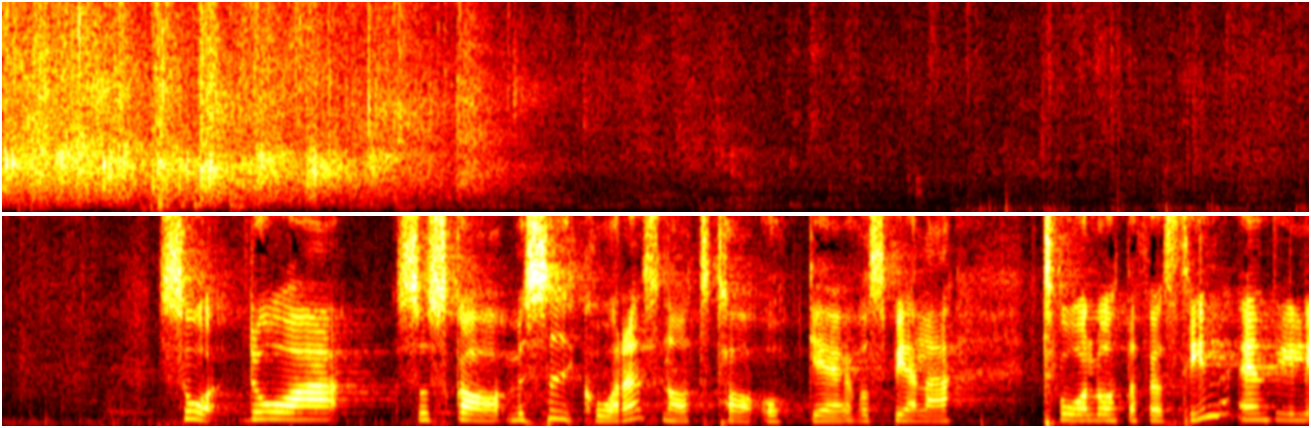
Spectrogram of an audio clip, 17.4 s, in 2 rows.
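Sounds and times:
applause in a church: 0:00.0 - 0:03.6
speech: 0:09.9 - 0:17.4.

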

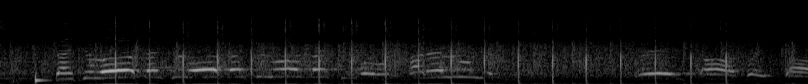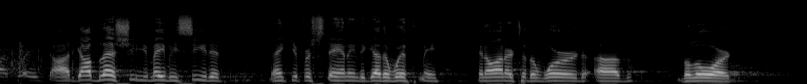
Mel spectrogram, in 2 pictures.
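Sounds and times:
audience clapping: 0:00.0 - 0:08.9
speech: 0:00.4 - 0:05.1, 0:07.5 - 0:15.6.

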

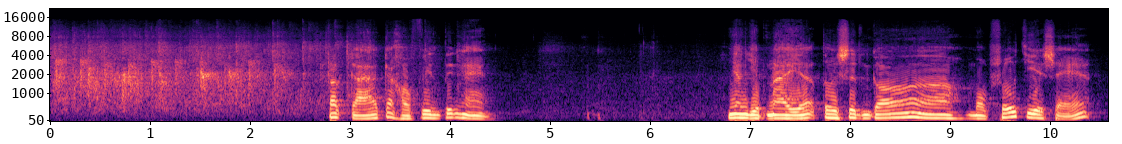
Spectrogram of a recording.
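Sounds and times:
audience applause at a Korean language event: 0:00.0 - 0:03.8
speech: 0:02.8 - 0:04.5, 0:06.8 - 0:10.5.

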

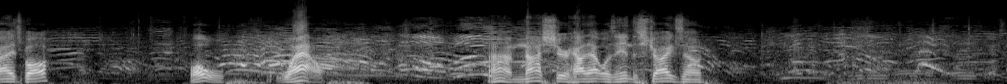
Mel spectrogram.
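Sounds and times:
speech: 0:00.0 - 0:00.6, 0:01.9 - 0:03.5, 0:04.9 - 0:07.2
stadium crowd reacting to a pitch: 0:00.0 - 0:10.0.

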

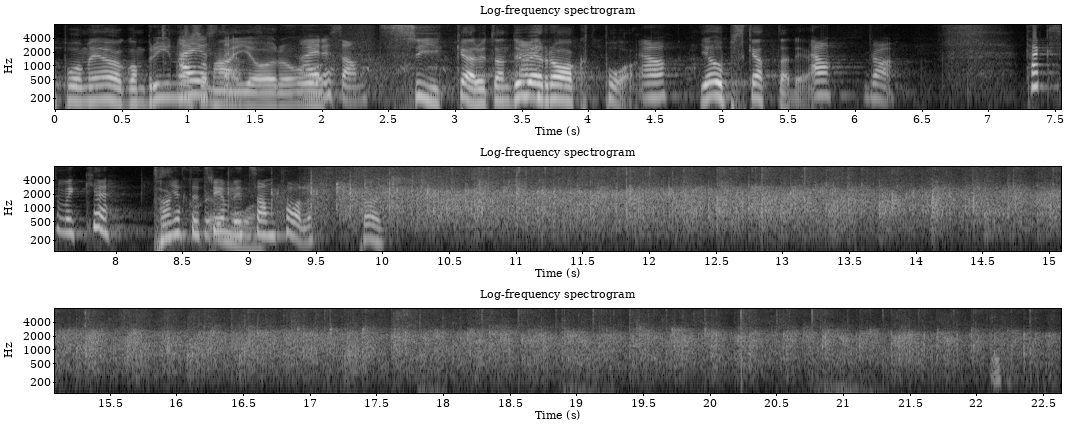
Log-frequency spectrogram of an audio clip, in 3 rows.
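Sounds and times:
speech: 0:00.0 - 0:10.3
audience applause: 0:08.8 - 0:22.6.

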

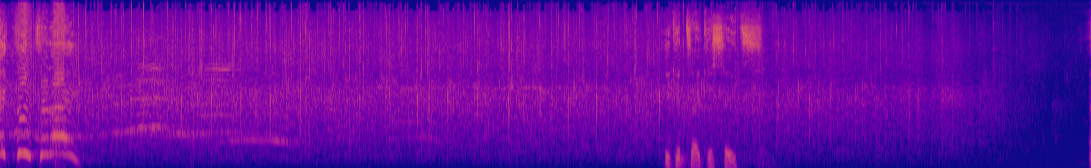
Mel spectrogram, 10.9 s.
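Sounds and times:
speech: 0:00.0 - 0:01.0, 0:06.6 - 0:07.8
scattered cheers and whistles: 0:00.0 - 0:06.0
large crowd clapping in dense sustained applause: 0:00.0 - 0:10.7.

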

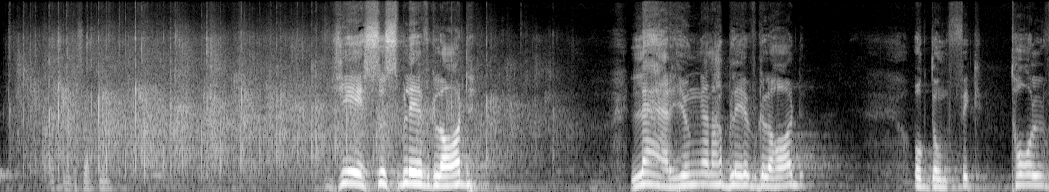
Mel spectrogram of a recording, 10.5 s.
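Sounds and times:
audience applause: 0:00.0 - 0:05.8
speech: 0:00.8 - 0:01.3, 0:03.3 - 0:04.9, 0:06.3 - 0:08.2, 0:09.2 - 0:10.4.

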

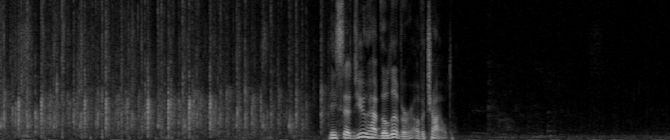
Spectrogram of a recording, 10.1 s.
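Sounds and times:
audience applause: 0:00.0 - 0:05.1
speech: 0:04.9 - 0:06.9.

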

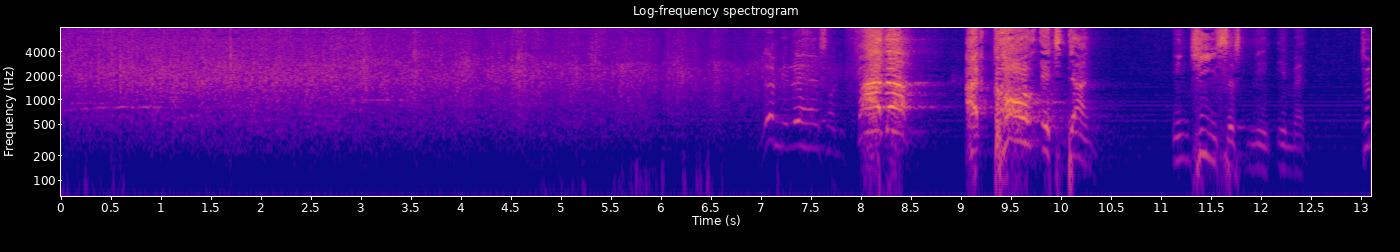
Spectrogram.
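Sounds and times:
audience applause: 0:00.0 - 0:08.0
speech: 0:07.1 - 0:08.6, 0:09.8 - 0:10.4, 0:11.1 - 0:13.0.

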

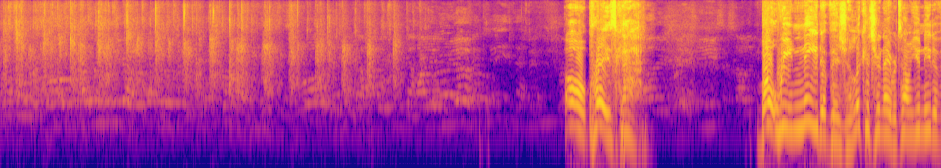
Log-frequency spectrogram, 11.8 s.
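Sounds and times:
crowd clapping: 0:00.0 - 0:05.7
speech: 0:07.0 - 0:08.1, 0:09.5 - 0:11.7.

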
